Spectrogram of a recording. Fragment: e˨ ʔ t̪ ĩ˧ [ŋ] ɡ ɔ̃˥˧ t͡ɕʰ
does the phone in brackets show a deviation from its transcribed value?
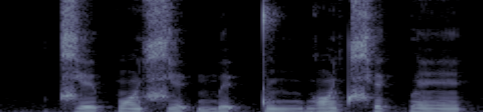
no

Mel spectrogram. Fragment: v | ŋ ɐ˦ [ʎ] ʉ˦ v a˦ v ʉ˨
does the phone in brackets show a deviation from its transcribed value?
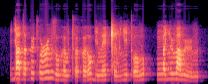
no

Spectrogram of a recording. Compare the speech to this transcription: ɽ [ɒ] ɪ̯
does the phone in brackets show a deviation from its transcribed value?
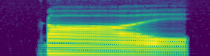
no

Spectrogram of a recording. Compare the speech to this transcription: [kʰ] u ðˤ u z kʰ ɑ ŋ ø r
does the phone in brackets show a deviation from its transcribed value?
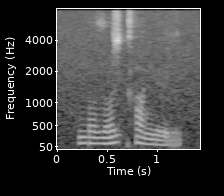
yes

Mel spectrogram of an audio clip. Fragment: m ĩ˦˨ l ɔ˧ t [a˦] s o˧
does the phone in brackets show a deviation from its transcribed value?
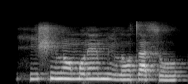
no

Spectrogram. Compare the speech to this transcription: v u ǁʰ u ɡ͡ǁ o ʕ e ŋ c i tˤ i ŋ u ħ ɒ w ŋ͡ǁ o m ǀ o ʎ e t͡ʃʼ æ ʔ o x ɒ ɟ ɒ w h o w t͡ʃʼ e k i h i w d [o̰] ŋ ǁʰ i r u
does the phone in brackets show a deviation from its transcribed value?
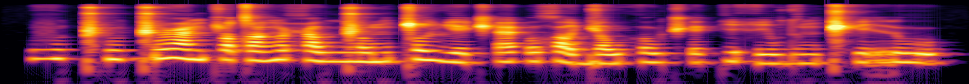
yes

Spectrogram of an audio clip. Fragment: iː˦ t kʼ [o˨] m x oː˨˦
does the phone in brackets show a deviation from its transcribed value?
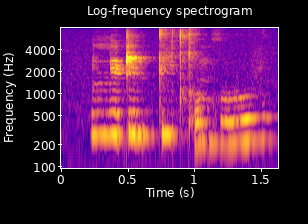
no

